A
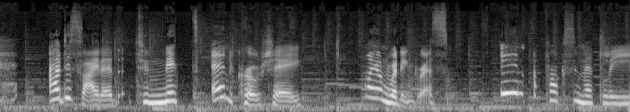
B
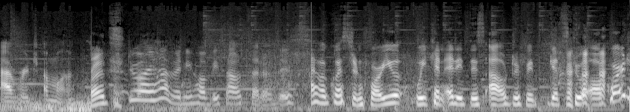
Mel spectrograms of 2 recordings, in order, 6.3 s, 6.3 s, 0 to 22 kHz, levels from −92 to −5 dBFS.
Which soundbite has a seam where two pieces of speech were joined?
B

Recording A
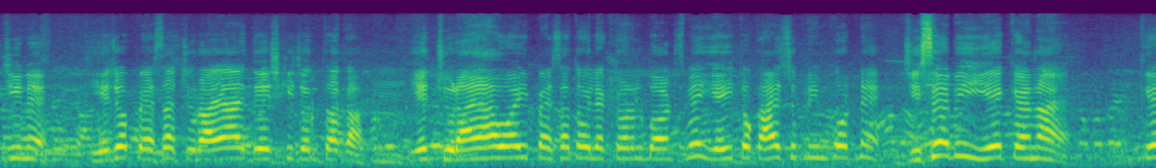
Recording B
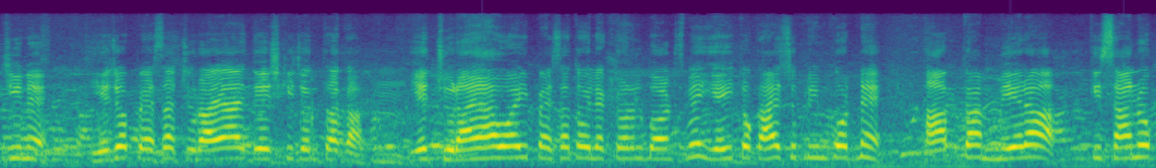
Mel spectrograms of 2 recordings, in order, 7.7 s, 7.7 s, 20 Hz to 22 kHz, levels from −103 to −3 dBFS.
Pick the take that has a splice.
A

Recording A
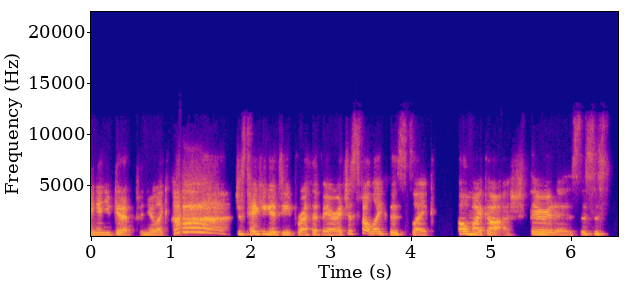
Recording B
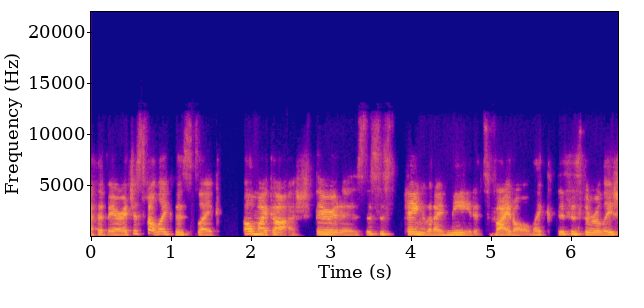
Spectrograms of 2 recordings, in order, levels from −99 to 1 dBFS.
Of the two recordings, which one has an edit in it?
B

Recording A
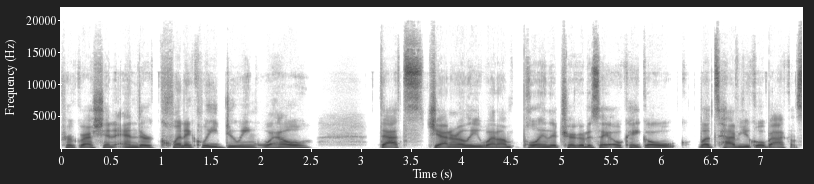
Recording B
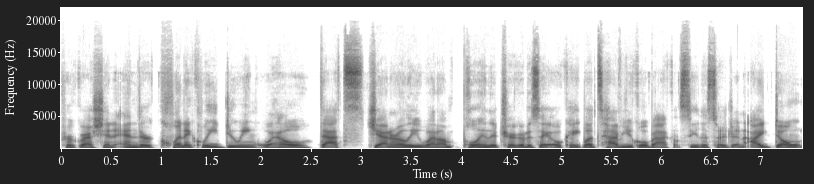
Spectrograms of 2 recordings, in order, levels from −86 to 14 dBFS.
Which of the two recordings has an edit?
B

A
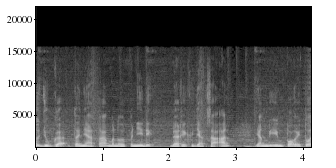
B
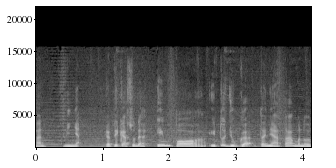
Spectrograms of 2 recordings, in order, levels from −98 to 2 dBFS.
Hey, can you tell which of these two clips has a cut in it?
B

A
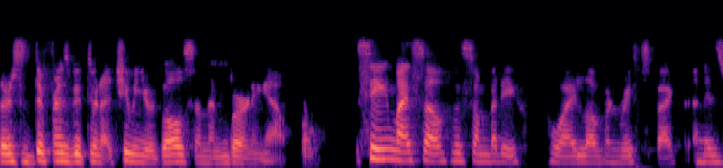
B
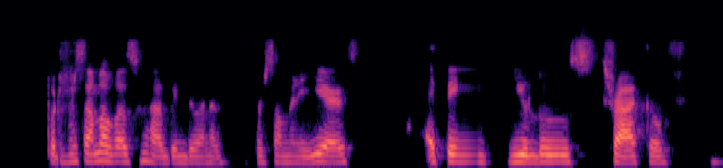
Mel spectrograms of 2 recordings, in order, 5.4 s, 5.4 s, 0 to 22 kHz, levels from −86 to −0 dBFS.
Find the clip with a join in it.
A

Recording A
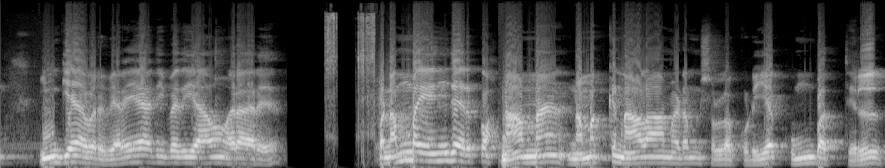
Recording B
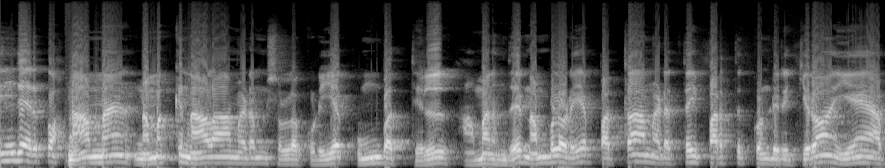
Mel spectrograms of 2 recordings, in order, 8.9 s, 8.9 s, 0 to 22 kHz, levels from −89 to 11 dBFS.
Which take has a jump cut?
A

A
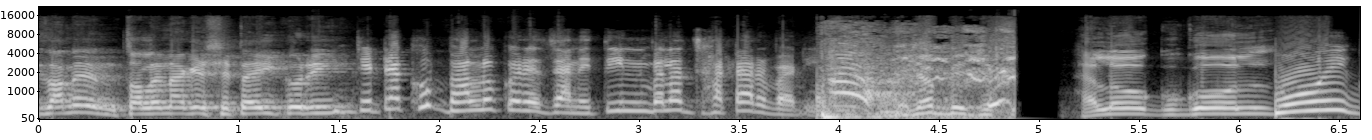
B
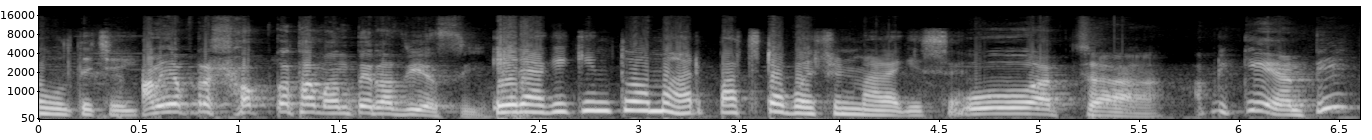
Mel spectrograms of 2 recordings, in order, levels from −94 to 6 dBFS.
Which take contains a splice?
A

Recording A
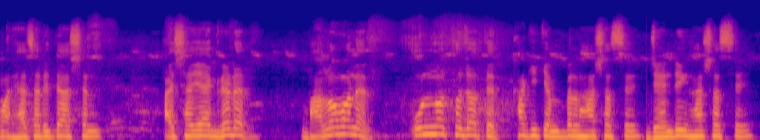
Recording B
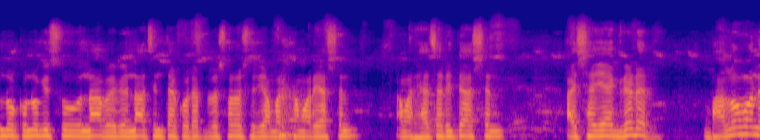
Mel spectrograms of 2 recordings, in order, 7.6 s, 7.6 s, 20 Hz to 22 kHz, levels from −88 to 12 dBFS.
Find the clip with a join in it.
A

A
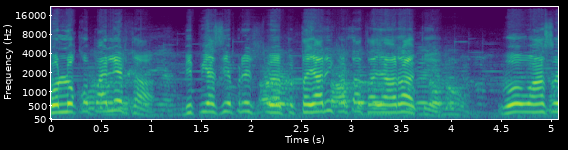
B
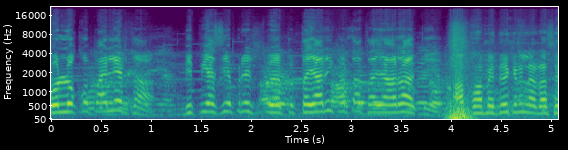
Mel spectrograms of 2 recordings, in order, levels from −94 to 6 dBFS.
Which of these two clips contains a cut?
B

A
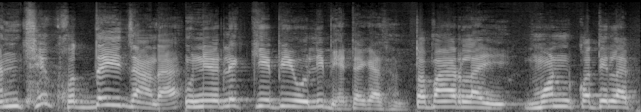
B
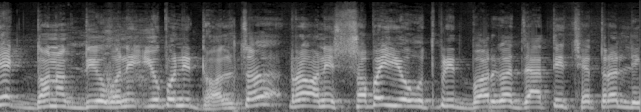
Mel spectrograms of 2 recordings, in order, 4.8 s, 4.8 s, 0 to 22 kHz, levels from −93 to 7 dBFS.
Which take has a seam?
A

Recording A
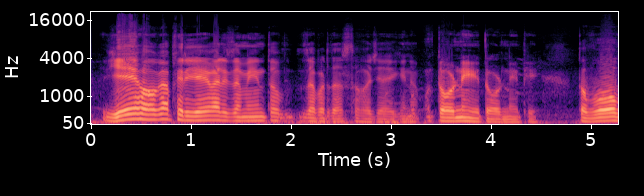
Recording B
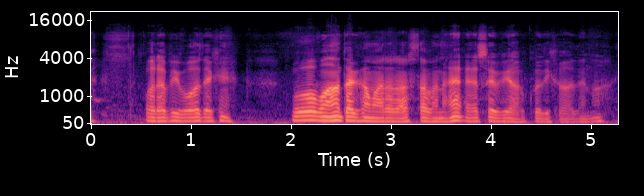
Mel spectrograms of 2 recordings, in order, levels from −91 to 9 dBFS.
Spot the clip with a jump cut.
A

